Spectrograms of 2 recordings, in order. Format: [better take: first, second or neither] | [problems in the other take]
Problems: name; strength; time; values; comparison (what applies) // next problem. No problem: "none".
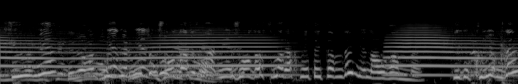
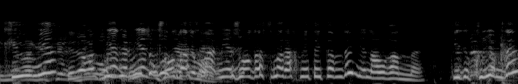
second | background sound (Trumpet); 4 dB below the speech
